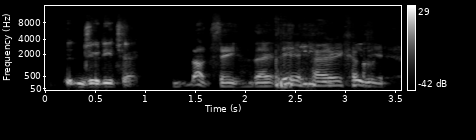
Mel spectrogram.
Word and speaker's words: Giudice: He was on last year to do his book, and then I always pronounce his name wrong. Christian Godois? Giudice.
